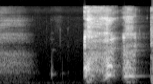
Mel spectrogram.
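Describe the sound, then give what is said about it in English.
A burst of harsh coughing: three rough hacks in quick succession after a brief pause, the first longest and loudest, with no talking. “I'm coughing, lots of throat chakra, speaking my truth over here.”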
